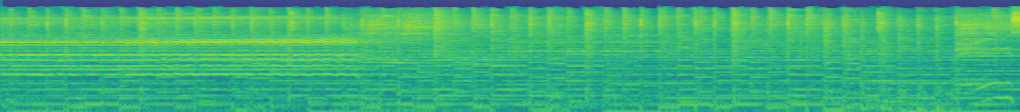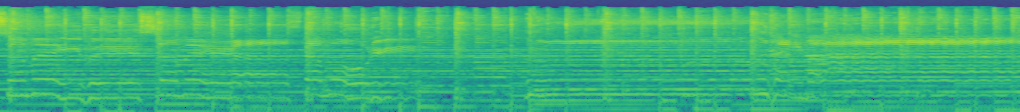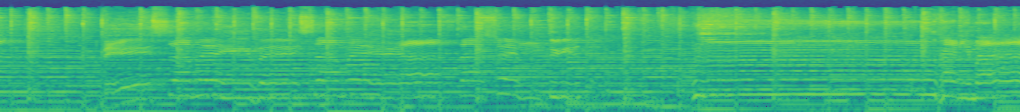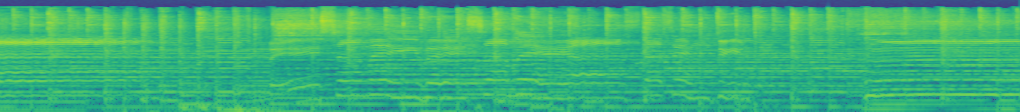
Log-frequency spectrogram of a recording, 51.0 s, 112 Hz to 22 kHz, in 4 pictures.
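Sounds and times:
man singing: 0.0s - 6.7s, 11.8s - 51.0s
live rock band playing: 0.0s - 51.0s.

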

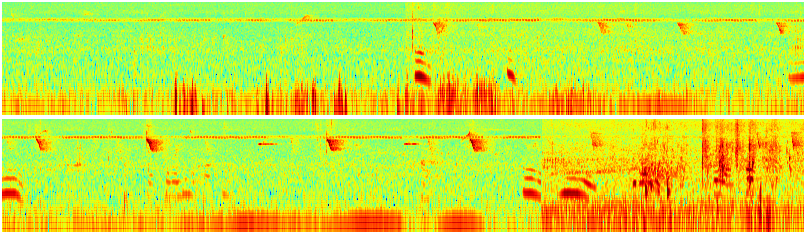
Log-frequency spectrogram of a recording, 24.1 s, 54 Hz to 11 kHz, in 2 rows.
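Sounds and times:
low whistled bird calls: 20.2s - 21.3s.

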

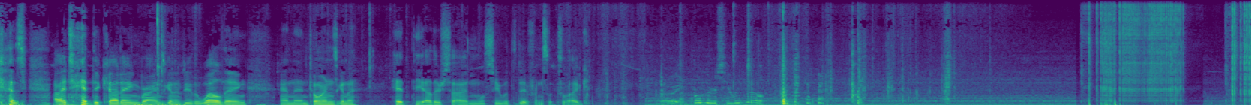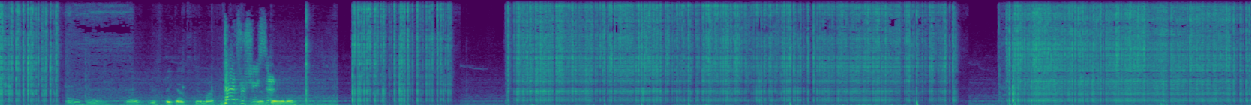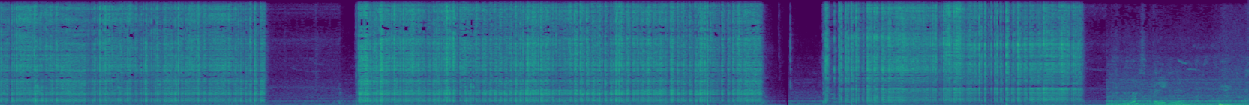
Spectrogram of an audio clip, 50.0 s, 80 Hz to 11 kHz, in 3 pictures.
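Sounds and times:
welder arc crackling: 14.4s - 18.6s, 20.8s - 37.0s, 38.1s - 47.9s.

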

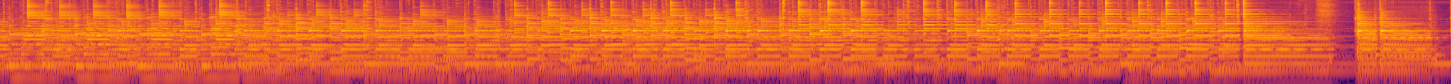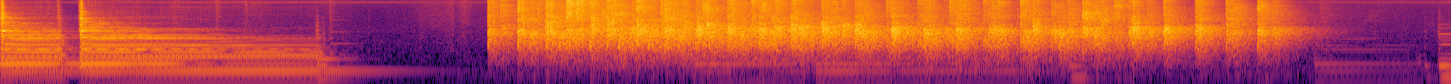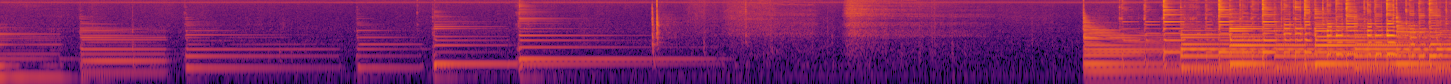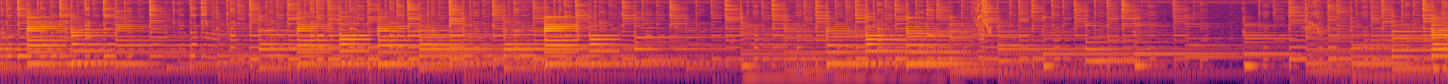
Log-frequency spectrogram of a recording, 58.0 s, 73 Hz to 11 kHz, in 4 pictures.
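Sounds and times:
classical guitar playing: 0.0s - 18.8s, 21.1s - 26.6s, 27.2s - 36.3s, 39.8s - 58.0s
audience applause: 19.4s - 27.7s.

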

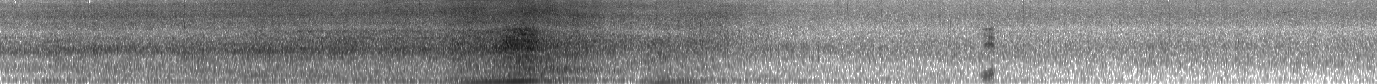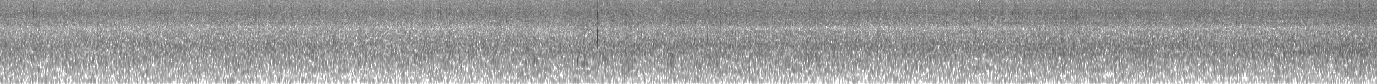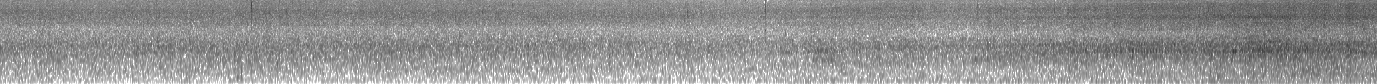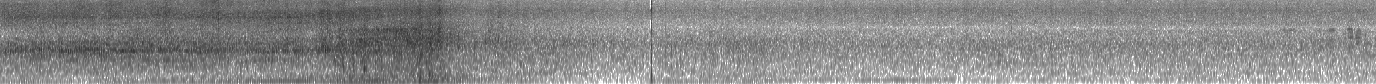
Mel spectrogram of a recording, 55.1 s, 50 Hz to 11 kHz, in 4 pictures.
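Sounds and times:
four-wheel drive engine: 0.0s - 14.0s, 31.6s - 55.0s
flowing creek water: 0.0s - 55.0s.

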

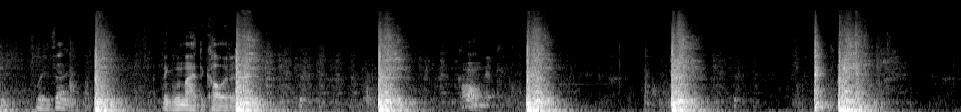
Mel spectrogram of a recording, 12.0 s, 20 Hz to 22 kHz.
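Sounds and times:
kicks banging against door: 1.2s - 1.7s, 2.9s - 3.5s, 4.7s - 5.3s, 6.6s - 7.2s, 8.4s - 9.0s, 10.2s - 11.1s.

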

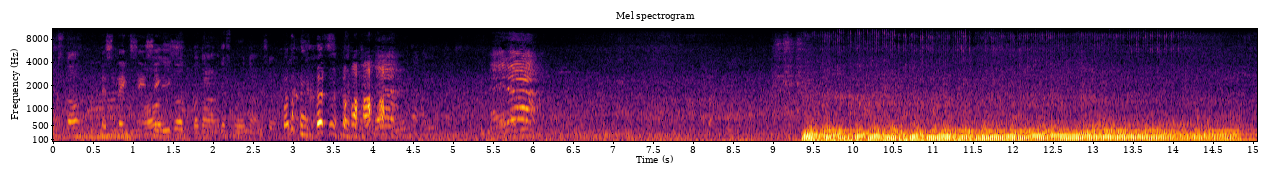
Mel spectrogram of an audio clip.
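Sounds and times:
motorcycle engine starting and idling: 9.0s - 15.0s.

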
